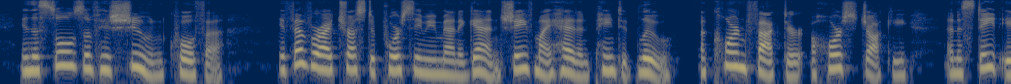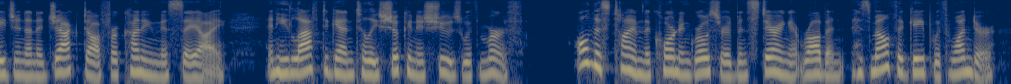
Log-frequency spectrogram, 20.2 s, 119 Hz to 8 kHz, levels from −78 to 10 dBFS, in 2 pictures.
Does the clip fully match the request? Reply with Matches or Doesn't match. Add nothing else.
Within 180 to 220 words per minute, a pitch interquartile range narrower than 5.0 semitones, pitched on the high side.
Matches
